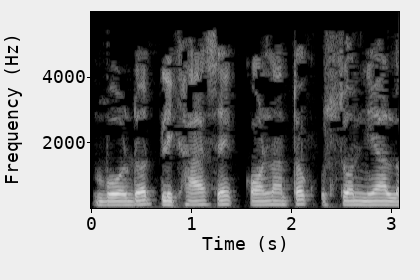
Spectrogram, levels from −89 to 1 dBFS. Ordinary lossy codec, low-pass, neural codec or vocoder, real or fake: MP3, 24 kbps; 5.4 kHz; none; real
